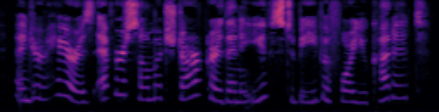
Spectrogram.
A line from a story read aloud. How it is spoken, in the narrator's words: said Diana earnestly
